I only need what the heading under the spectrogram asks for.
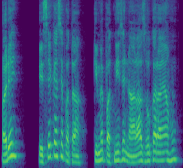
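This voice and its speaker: A man's voice: medium pitch, very animated, normal speed, a little mellow. A man voicing a poor, simple woodcutter husband in a cartoon story, earnest, meek and fretful. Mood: worried. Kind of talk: Hindi cartoon story voice acting.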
